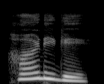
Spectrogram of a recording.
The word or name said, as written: ಹಡಿಕೆ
